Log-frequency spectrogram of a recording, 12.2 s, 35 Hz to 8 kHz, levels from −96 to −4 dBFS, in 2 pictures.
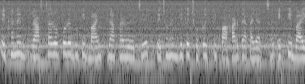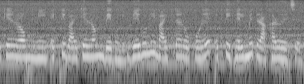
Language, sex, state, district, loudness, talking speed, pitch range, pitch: Bengali, female, West Bengal, Jhargram, -24 LUFS, 145 wpm, 185-215 Hz, 200 Hz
